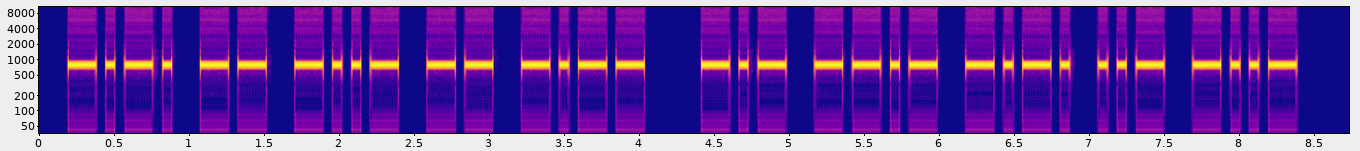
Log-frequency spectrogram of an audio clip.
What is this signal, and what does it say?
Morse code, heard as a keyed tone, about 19 wpm, 800 Hz. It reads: CMXMY KQCUX
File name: morse mp3 / revision2-vitesse 18 mots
